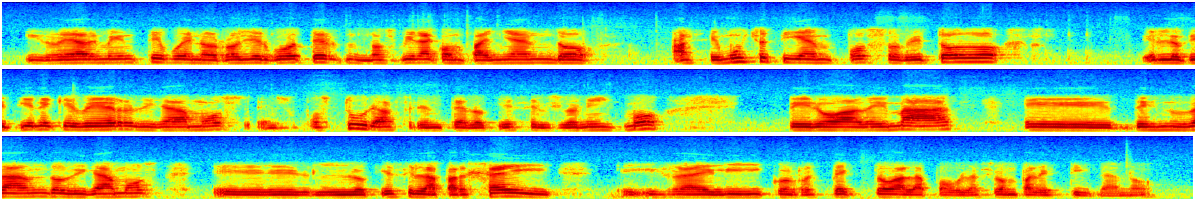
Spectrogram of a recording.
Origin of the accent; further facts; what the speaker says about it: Argentina; como argentinos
